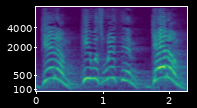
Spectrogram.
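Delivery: high, full-force shout of alarm; shouting guard. Acted. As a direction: yell to set the crowd on him. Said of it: "he starts shouting".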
